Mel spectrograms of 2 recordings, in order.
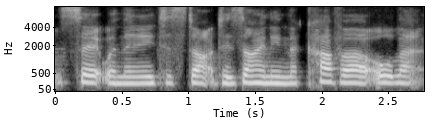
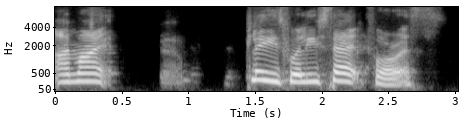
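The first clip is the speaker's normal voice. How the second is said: normal talking voice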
